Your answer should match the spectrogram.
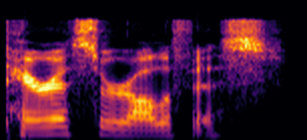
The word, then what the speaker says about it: Parasaurolophus: Okay, so it's Parasaurolophus.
